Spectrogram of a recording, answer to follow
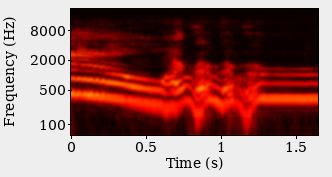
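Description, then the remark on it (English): A single drawn-out dog howl that slides downward, breaks into a wavering, whimpering warble, then settles into a steady whine, with no talking. “Doggy.”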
